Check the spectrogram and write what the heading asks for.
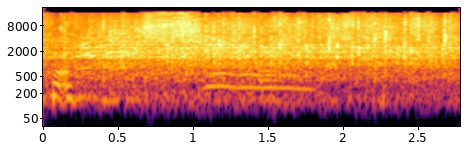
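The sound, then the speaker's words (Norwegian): Steady audience applause fills the whole stretch, a dense, even patter of many hands clapping at once, with a brief voice-like tone rising faintly in the middle. “Og så klapper vi.”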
